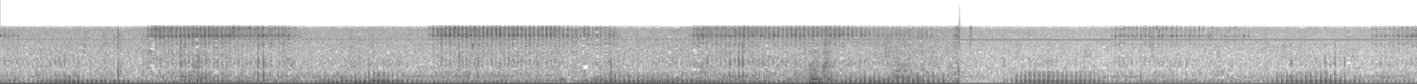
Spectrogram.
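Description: Cat purring steadily in a regular cycle, a low rumble alternating with a higher, breathier phase every second or two, dropping slightly in level about seven seconds in.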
